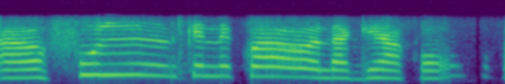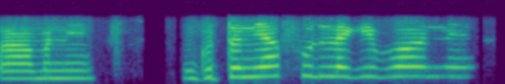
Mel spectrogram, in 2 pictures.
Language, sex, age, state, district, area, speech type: Assamese, female, 30-45, Assam, Nagaon, rural, conversation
